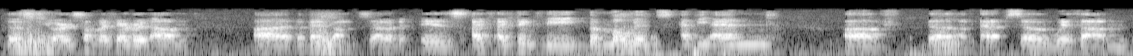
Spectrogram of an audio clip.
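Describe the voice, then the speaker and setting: Halting man in a roomy lo-fi recording. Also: mid-range voice, fairly even intonation. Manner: halting, many fillers and restarts. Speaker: podcast guest. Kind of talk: casual podcast chat. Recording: roomy, dull lo-fi sound with faint noise.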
